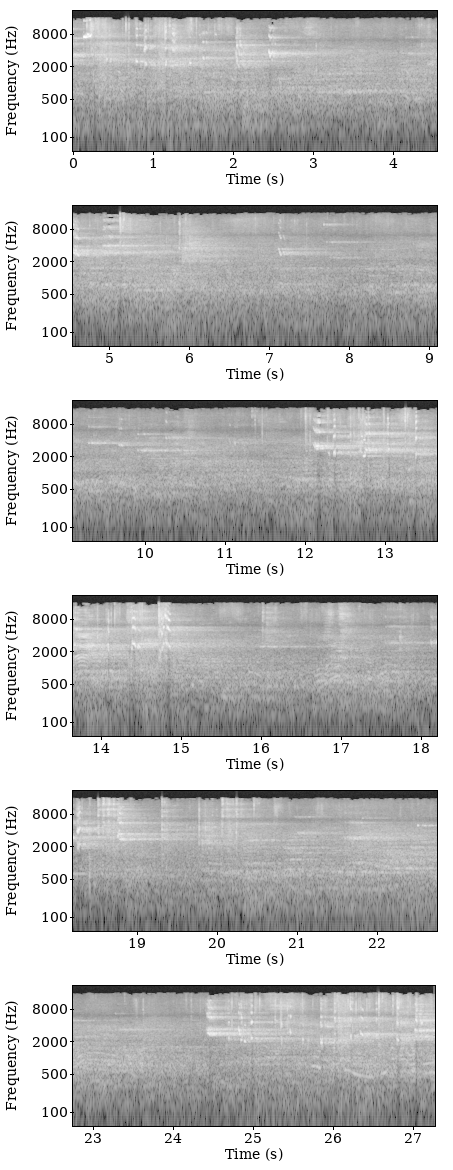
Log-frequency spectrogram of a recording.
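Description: Badminton rackets hit a shuttlecock back and forth in a large echoing hall.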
